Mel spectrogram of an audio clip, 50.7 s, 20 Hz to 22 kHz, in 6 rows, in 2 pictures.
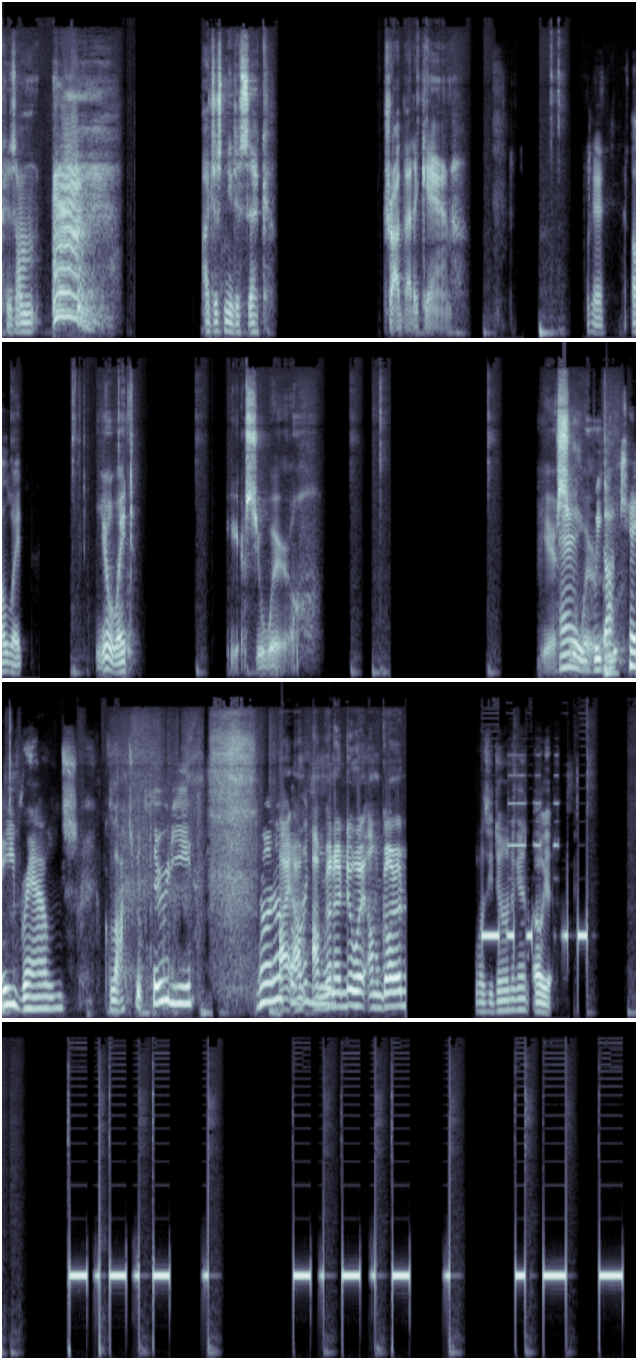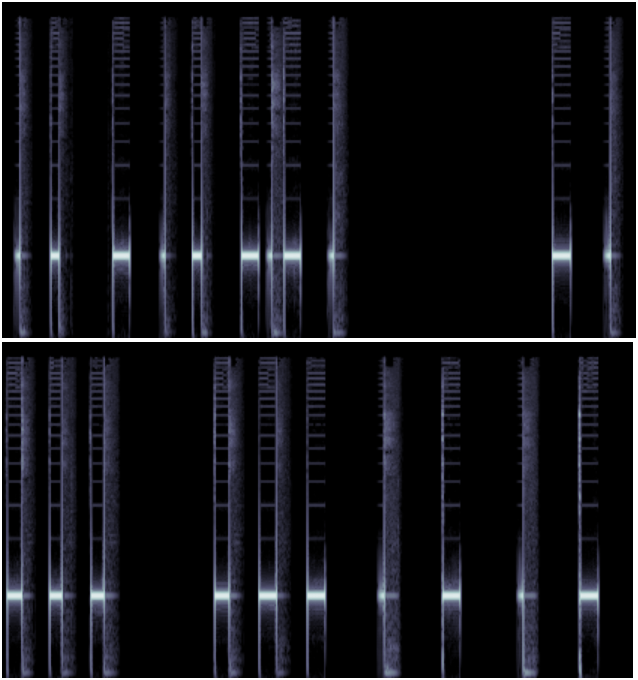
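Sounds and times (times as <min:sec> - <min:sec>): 
speech: 0:00.0 - 0:01.4, 0:02.6 - 0:03.7, 0:05.1 - 0:06.2, 0:07.8 - 0:08.8, 0:09.4 - 0:10.3, 0:11.5 - 0:12.7, 0:15.6 - 0:22.3, 0:23.2 - 0:24.5
Morse code beeps from a steady keyed tone: 0:23.3 - 0:24.7, 0:26.2 - 0:27.6, 0:29.2 - 0:31.4, 0:32.2 - 0:33.6, 0:35.3 - 0:35.5, 0:36.4 - 0:37.8, 0:41.2 - 0:41.4, 0:42.3 - 0:43.7, 0:45.1 - 0:46.6, 0:48.2 - 0:48.4, 0:50.0 - 0:50.2.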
